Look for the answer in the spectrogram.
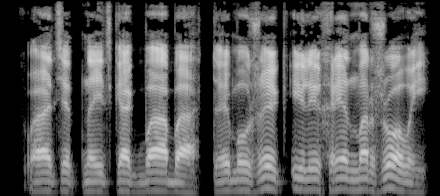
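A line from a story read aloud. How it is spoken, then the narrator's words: Barked, robotic. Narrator (Russian): рявкнул робот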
